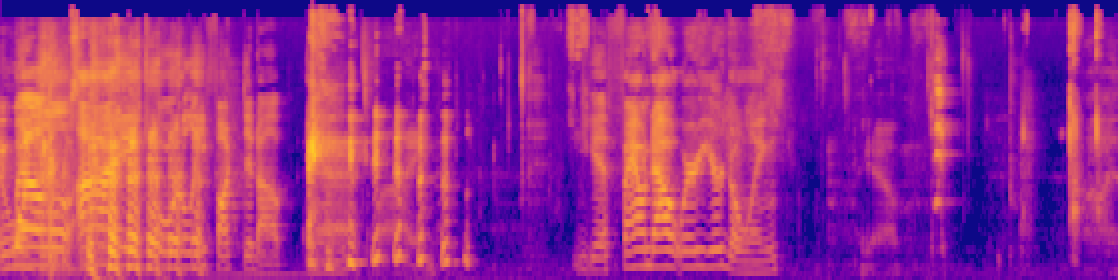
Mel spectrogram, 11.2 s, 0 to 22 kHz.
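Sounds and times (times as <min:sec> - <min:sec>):
speech: 0:00.0 - 0:04.5, 0:05.9 - 0:07.9
laughter: 0:00.0 - 0:04.8
hiccups: 0:09.3 - 0:10.9.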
